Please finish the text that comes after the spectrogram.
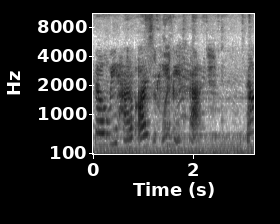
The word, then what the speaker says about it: ti: Next, coming up to my right though, we have our tea leaf patch. Now it's not to be confused with the tea that we drink. This one is spelled T-I.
